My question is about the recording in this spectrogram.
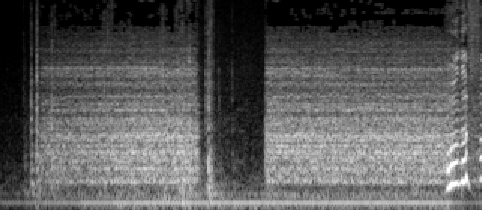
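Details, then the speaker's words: BMW central locking going crazy on its own: door lock actuators buzz in runs of about a second and a half, a short gap, then again, cycling without command; turning the key a few times stops it. "the doors at the back were what the [ __ ] my central locking is going crazy the [ __ ] what the"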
